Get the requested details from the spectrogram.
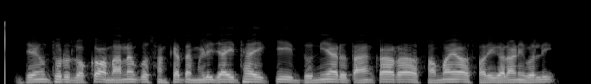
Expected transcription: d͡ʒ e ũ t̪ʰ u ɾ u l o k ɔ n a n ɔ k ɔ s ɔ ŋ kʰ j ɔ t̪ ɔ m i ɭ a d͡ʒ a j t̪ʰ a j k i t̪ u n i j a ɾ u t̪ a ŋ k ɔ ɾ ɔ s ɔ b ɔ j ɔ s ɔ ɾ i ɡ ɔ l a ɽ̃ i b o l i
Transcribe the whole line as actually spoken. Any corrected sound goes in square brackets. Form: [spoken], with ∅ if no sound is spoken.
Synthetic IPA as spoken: d͡ʒ e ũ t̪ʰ u ɾ u l o k ɔ [m] a n ɔ k [u] s ɔ ŋ kʰ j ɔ t̪ ɔ m i ɭ [i] d͡ʒ a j t̪ʰ a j k i [d̪] u n i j a ɾ u t̪ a ŋ k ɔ ɾ ɔ s ɔ [m] ɔ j ɔ s ɔ ɾ i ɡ ɔ l a ɽ̃ i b o l i

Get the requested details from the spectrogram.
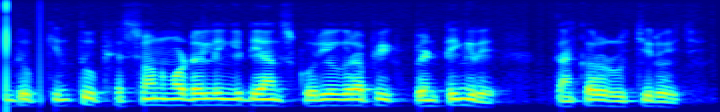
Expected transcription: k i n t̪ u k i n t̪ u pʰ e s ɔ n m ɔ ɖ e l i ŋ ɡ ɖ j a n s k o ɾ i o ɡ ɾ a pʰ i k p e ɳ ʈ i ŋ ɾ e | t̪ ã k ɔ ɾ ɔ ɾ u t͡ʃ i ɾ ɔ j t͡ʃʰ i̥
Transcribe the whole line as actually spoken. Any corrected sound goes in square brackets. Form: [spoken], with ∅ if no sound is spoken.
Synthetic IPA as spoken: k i n t̪ u k i n t̪ u pʰ e s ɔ n m ɔ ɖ e l i ŋ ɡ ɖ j a n s k o ɾ i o ɡ ɾ a pʰ i k p e ɳ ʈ i ŋ ɾ e | t̪ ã k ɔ ɾ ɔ ɾ u t͡ʃ i ɾ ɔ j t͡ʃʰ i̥

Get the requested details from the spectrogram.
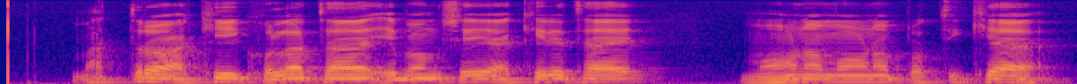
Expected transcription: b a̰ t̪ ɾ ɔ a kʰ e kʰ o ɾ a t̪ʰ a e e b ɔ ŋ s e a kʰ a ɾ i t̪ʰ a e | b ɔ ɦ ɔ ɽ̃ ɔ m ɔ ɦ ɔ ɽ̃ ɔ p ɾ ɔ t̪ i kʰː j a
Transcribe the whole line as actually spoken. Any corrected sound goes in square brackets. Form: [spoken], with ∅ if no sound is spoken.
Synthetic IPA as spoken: [m] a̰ t̪ ɾ ɔ a kʰ [i] kʰ o [l] a t̪ʰ a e e b ɔ ŋ s e a kʰ [i] ɾ [e] t̪ʰ a e | [m] ɔ ɦ ɔ ɽ̃ ɔ m ɔ ɦ ɔ ɽ̃ ɔ p ɾ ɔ t̪ i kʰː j a

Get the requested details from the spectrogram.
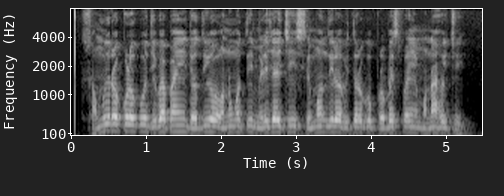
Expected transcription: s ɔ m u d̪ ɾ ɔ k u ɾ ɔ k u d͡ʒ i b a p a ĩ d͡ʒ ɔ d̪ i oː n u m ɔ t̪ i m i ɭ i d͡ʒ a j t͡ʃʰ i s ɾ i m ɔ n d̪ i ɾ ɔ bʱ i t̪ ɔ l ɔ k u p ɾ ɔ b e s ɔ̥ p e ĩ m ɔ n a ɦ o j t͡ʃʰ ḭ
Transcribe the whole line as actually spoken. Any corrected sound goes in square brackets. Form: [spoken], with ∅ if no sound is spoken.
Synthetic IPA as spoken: s ɔ m u d̪ ɾ ɔ k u [ɭ] ɔ k u d͡ʒ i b a p a ĩ d͡ʒ ɔ d̪ i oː n u m ɔ t̪ i m i ɭ i d͡ʒ a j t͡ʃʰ i s ɾ i m ɔ n d̪ i ɾ ɔ bʱ i t̪ ɔ [ɾ] ɔ k u p ɾ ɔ b e s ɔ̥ p [a] ĩ m ɔ n a ɦ o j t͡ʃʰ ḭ

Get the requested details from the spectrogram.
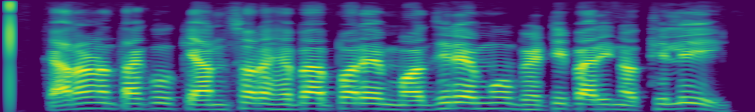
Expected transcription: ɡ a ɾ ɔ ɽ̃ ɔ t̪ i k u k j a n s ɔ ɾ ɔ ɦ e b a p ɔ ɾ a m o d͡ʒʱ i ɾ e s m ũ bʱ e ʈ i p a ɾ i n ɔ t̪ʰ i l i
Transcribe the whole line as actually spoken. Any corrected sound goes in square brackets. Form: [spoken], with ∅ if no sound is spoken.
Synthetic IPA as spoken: [k] a ɾ ɔ ɽ̃ ɔ t̪ [a] k u k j a n s ɔ ɾ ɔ ɦ e b a p ɔ ɾ [e] m [ɔ] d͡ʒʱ i ɾ e [∅] m ũ bʱ e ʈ i p a ɾ i n ɔ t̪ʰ i l i

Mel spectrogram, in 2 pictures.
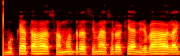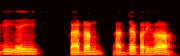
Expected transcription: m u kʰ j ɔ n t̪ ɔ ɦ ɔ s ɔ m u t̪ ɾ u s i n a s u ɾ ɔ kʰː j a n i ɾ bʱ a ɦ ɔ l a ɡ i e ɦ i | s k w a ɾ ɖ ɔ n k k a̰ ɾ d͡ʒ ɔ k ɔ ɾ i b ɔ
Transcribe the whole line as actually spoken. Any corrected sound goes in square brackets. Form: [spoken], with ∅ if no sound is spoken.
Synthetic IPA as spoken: m u kʰ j ɔ [∅] t̪ ɔ ɦ ɔ s ɔ m u [d̪] ɾ [ɔ] s i [m] a s u ɾ ɔ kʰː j a n i ɾ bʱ a ɦ ɔ l a ɡ i e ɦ i | s k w a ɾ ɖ ɔ n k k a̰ ɾ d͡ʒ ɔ k ɔ ɾ i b ɔ

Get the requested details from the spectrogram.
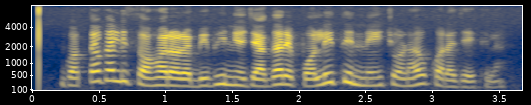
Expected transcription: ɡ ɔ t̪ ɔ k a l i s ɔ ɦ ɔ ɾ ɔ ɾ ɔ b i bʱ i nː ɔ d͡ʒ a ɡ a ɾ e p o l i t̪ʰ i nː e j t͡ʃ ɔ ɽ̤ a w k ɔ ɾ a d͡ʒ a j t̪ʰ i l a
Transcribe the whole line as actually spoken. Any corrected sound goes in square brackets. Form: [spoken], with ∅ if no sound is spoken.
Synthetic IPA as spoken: ɡ ɔ t̪ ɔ k a l i s ɔ ɦ ɔ ɾ ɔ ɾ ɔ b i bʱ i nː ɔ d͡ʒ a ɡ a ɾ e p [ɔ] l i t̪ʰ i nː e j t͡ʃ ɔ ɽ̤ a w k ɔ ɾ a d͡ʒ a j t̪ʰ i l a

